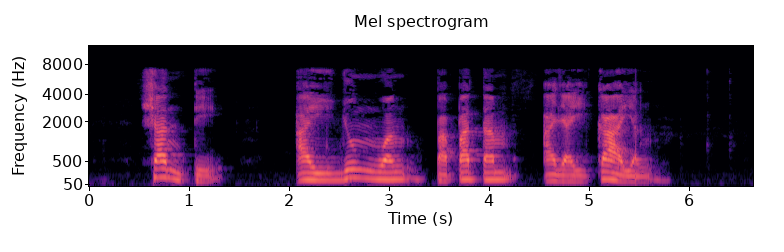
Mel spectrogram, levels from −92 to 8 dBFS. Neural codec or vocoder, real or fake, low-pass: none; real; 7.2 kHz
